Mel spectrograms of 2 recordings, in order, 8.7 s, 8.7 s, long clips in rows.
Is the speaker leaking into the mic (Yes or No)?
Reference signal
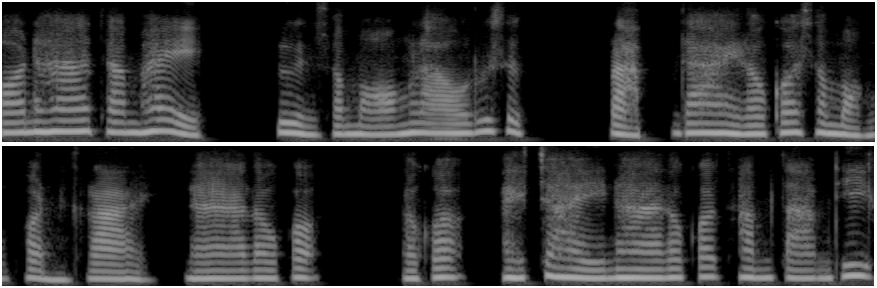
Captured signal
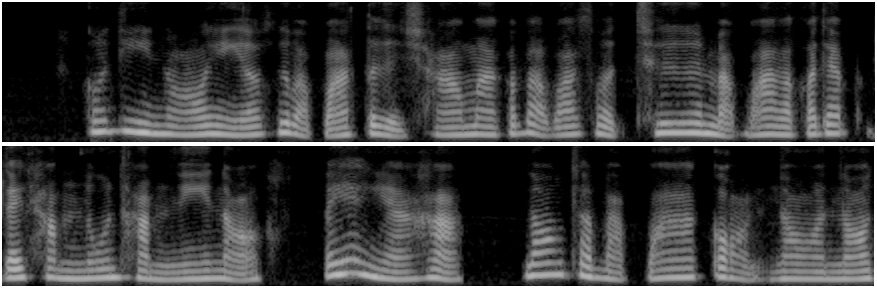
No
